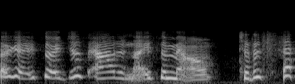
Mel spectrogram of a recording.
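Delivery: laughing while talking. Showing a glitter step after a word slip, laughing while talking. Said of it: "now I'm gonna not stop laughing".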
